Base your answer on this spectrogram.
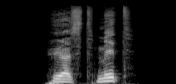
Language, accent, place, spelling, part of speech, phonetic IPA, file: German, Germany, Berlin, hörst mit, verb, [ˌhøːɐ̯st ˈmɪt], De-hörst mit.ogg
- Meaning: second-person singular present of mithören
